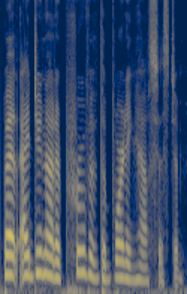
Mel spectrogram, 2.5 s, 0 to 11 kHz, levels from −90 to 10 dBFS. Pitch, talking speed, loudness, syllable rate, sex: 195 Hz, 240 wpm, -20 LUFS, 6.3 syllables/s, female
